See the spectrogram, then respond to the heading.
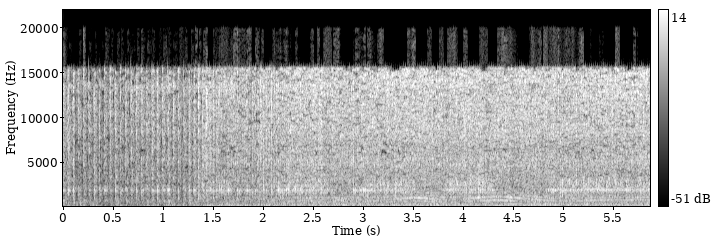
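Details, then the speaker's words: Mitsubishi Kuda diesel (4D56) after repair; complaint was rough, limping idle, low power and an oil leak; reset to standard: the idle smooths out and blips up and down a few times with no shake or misses left. Normal idle. "oke udah normal ya Rul untuk mesinnya sudah standart lagi dari suaranya bisa enak udah enak didengar dan juga mantaplah"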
